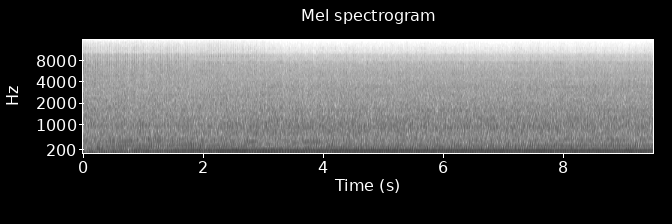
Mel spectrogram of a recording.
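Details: Honda HRR216 mower (GCV160 engine) after full service: spark plug, air filter, oil change, blade sharpened, carburetor cleaned, fuel tank flushed; smooth, constant buzzing note holding speed without surging or stumbling; healthy running.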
